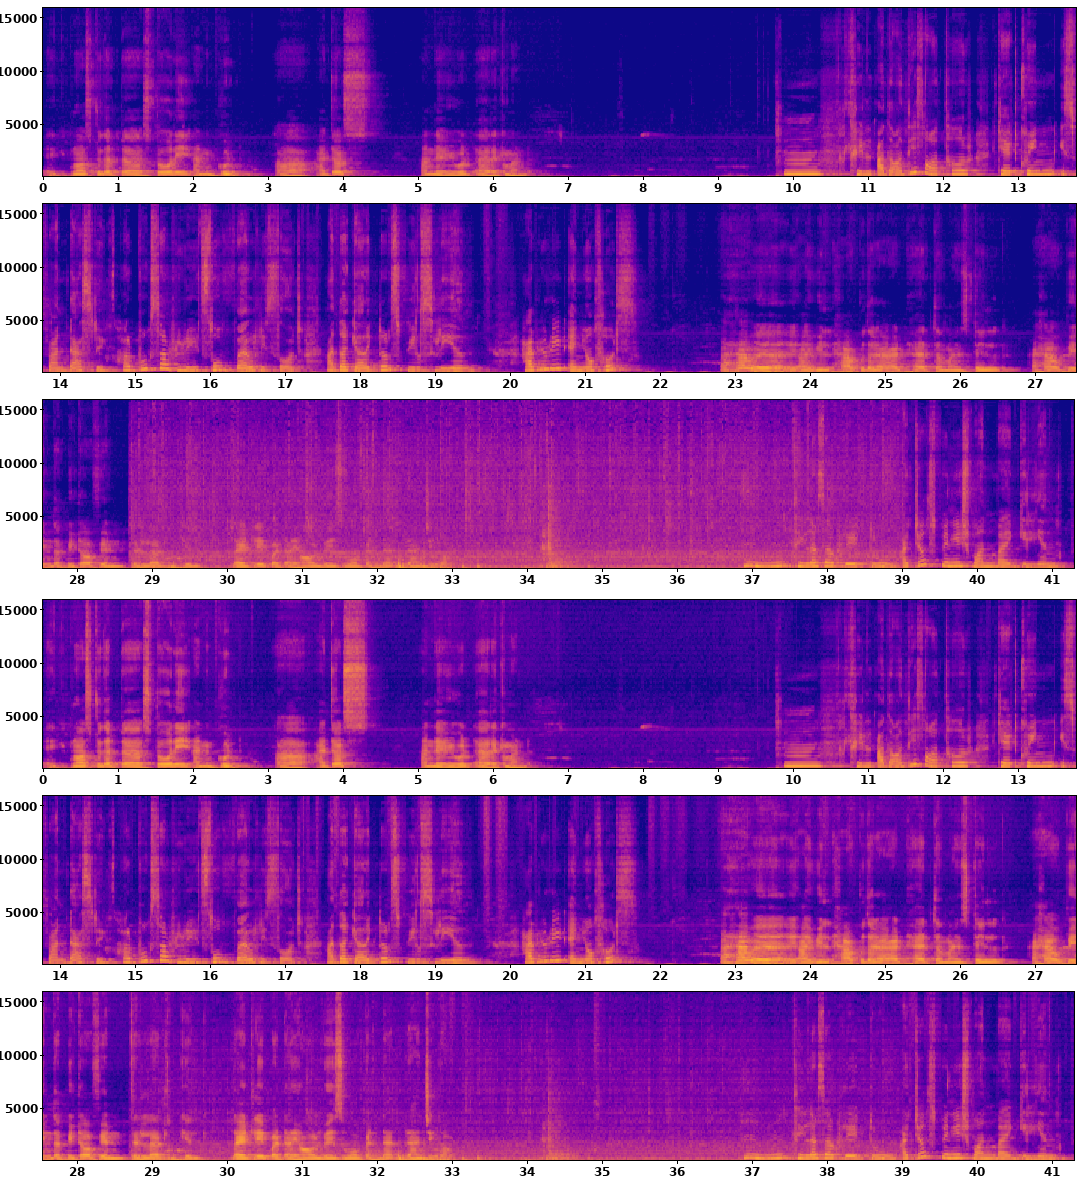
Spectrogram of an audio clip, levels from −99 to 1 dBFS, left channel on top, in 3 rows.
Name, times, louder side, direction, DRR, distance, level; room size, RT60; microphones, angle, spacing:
voice 1, 0.0-2.7 3.1-4.3 5.0-6.5 14.6-14.7 22.8-26.6 27.0-29.7 30.1-33.1, right 3 dB, 50° right, 0.8 m, -26 dB
voice 2, 9.9-19.5 20.0-21.6 36.9-41.3, equal, ahead, 1.0 m, -28 dB
sound 1, 28.7-39.1, left 2 dB, 65° left, 3.2 m, -37 dB
27.0 x 23.0 x 5.7 m
head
